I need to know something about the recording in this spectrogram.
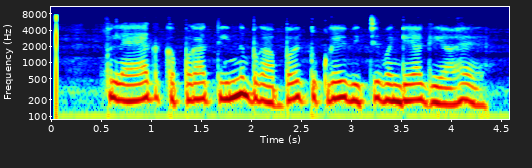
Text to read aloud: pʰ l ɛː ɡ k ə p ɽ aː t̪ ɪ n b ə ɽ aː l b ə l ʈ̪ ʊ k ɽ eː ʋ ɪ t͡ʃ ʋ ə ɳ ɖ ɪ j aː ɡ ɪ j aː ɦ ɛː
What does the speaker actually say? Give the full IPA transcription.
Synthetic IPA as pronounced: pʰ l ɛː ɡ k ə p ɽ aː t̪ ɪ n b ə ɾ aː b ə ɾ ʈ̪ ʊ k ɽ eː ʋ ɪ t͡ʃ ʋ ə ɳ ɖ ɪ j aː ɡ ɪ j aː ɦ ɛː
